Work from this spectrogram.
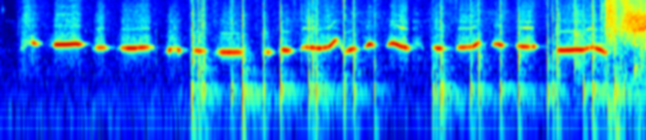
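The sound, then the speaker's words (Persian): Whistling from a person imitating a drawn-out whistle: a string of many short, high whistled notes, some wavering or sliding upward, alternates with sharp clicking knocks throughout. “مثل همینه که گفتی، صدای سوت بود، کشدار.”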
